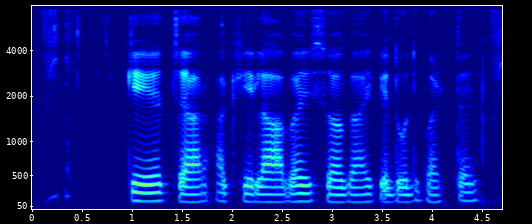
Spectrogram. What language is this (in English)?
Maithili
